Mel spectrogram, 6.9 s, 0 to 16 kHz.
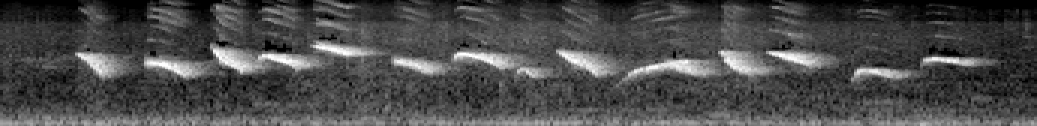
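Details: Green-winged saltator (trinca-ferro), recorded on 8 October 2021, sings a steady run of loud, clear whistled phrases, each note slurring downward, delivered roughly every half second in a rich, ringing series.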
